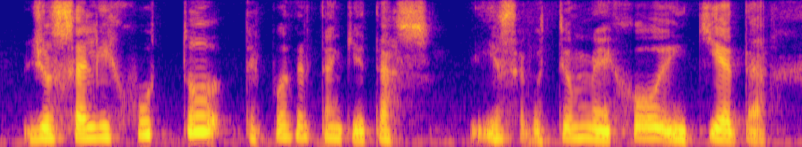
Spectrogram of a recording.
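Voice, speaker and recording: Speaking at a fairly slow pace, a woman with a fairly low pitch and a dark, mellow tone uses lively intonation and some vocal fry. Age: 80s+. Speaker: actress and theatre director. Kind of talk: testimony. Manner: halting.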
